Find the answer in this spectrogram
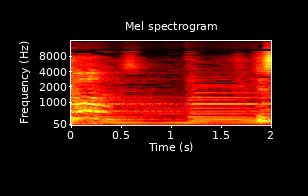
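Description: Live solo performance of a song: a male voice finishes a sung line, then a strummed acoustic guitar chord rings on in the gap. The voice comes back in near the end.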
